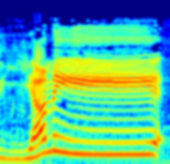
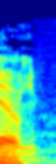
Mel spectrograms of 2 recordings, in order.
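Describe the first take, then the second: First: It is said in an excited, enthusiastic tone. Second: It is said in a flat, unexcited tone.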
